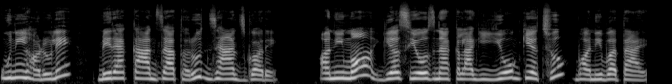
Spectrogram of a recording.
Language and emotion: Nepali, happy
